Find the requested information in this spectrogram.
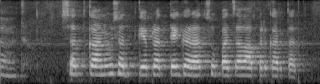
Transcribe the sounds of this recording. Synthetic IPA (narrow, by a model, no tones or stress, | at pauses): t̪ | ɕəd̪kanũːɕəd̪̚kepɾət̪jek̚ɡʱəɾat̪supat͡saʋapəɾkəɾt̪at̪̚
